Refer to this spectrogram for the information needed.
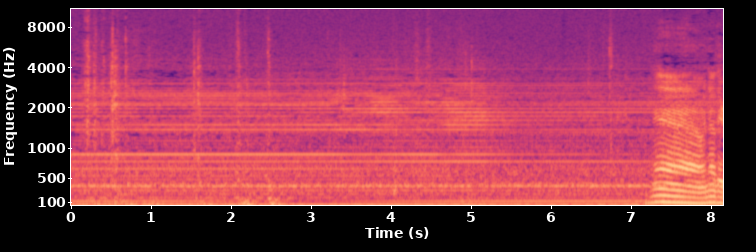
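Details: Zenith Y825 vacuum tube AM/FM radio during the hunt for hum and buzz, tube shields being fitted, one shield suspected not grounding: steady low hum with a buzzy edge that never changes; mains hum in the audio stage, cause suspected.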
